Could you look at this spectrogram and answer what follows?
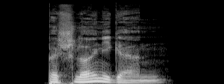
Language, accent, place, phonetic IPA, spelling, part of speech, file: German, Germany, Berlin, [bəˈʃlɔɪ̯nɪɡɐn], Beschleunigern, noun, De-Beschleunigern.ogg
- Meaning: dative plural of Beschleuniger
